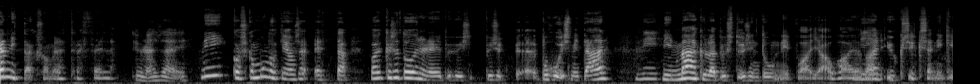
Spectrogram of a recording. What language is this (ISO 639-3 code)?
fin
